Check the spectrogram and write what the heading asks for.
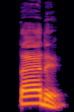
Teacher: দাল কলকলার হরফ ধাক্কা দিয়ে পড়তে হবে।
